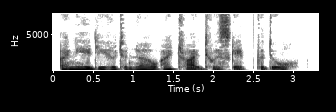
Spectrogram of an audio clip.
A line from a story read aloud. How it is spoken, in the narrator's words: he whispered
